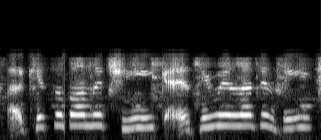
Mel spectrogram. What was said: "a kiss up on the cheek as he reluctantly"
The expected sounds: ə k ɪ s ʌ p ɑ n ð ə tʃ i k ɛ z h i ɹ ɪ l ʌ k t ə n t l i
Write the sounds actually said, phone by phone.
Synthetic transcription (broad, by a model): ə k ɪ s ʌ p ɑ n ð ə tʃ i k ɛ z h i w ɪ l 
